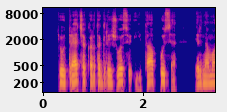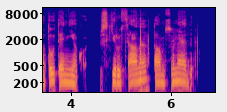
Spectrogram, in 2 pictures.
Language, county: Lithuanian, Šiauliai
